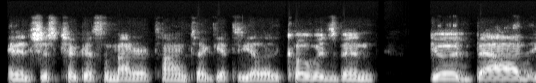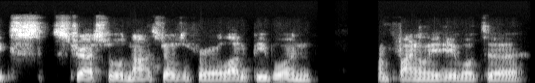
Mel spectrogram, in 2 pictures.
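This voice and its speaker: Earnest lower-voiced male interview guest. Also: fairly even intonation, a little fast, no echo, rough recording. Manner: earnest, repeats words, a bit rambling. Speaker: podcast guest, media buyer. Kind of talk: casual interview talk.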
